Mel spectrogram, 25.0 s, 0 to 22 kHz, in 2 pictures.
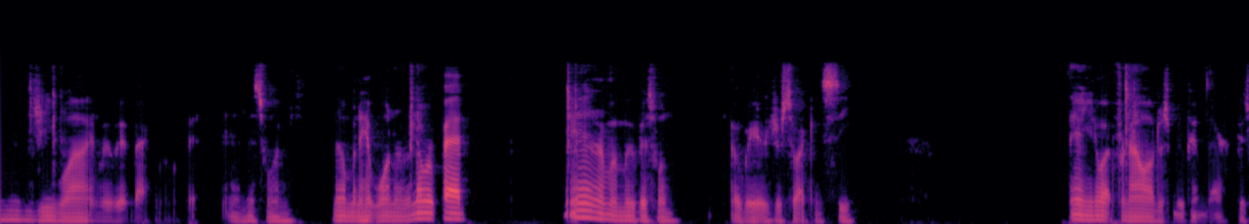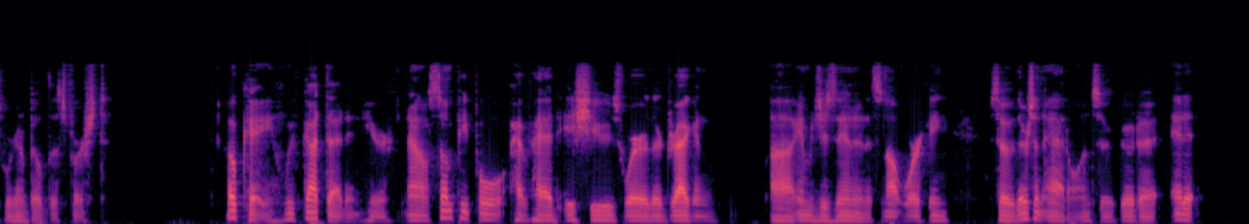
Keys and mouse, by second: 0.2 g, 2.4-2.9 middle drag, 4.1 KP_1, 5.6 g, 9.9 click, 11.2 g, 15.7-16.5 middle drag, 16.7-18.2 middle drag, 24.0-24.9 drag.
